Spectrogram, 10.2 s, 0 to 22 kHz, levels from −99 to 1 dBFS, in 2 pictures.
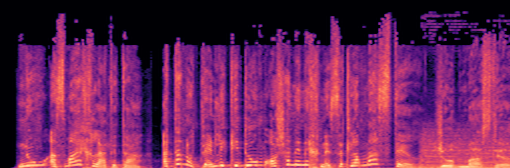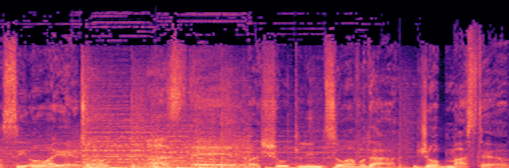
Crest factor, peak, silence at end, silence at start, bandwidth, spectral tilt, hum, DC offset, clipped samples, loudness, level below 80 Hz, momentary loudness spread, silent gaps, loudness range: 14 dB; 0 dBFS; 0 s; 0.2 s; over 20 kHz; -5 dB/octave; none; under 0.1%; under 0.1%; -14 LUFS; -24 dBFS; 5 LU; none; 3 LU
